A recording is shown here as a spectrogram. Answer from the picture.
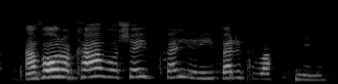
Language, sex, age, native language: Icelandic, male, 12, Icelandic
